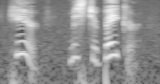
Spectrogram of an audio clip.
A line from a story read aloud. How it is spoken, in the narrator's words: the man called excitedly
